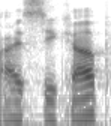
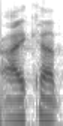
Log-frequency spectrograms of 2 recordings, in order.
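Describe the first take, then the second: First: It is said as three syllables, eye-see-cup. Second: It is said as two syllables, eye-cup. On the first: The speaker calls it right. "I'm pretty sure it's I C cup" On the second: The speaker calls it wrong. "You're pronouncing it totally wrong"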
